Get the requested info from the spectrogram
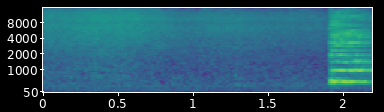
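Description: Quiet room tone, then near the end a woman's voice starts a syllable held at one high, level pitch: a first-tone "dē" spoken slowly as a pinyin pronunciation drill.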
